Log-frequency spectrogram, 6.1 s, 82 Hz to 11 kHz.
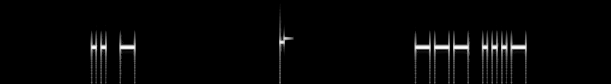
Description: Morse code, heard as a keyed tone, about 25 wpm, 700 Hz. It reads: IT OV
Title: Top Two Letter Combinations in Words 25wpm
